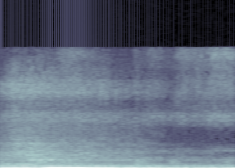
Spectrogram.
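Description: A low rumble that swells about half a second in and eases off after about a second and a half.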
